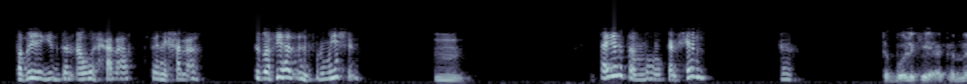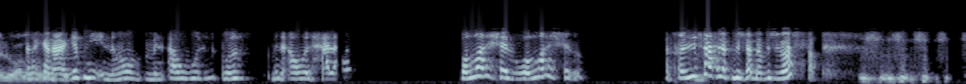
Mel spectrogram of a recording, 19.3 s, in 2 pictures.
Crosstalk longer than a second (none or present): none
